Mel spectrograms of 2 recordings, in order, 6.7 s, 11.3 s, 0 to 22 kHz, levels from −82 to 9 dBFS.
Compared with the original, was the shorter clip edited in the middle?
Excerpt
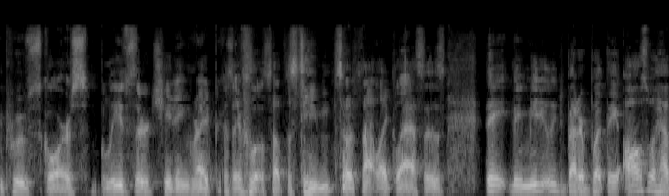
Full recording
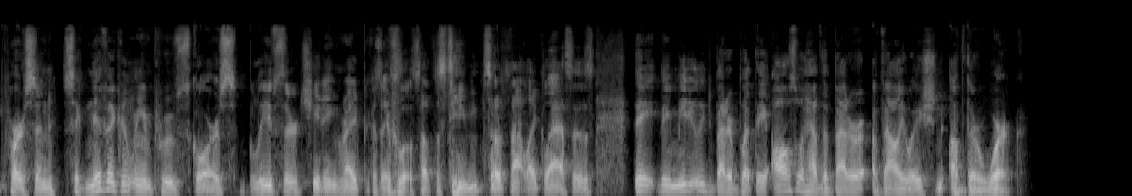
no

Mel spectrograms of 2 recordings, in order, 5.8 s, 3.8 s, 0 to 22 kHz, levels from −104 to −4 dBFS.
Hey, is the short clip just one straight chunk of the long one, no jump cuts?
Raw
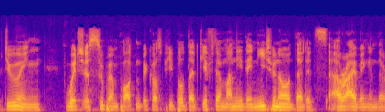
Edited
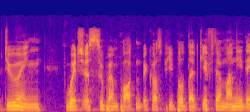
yes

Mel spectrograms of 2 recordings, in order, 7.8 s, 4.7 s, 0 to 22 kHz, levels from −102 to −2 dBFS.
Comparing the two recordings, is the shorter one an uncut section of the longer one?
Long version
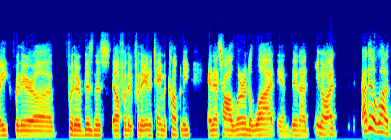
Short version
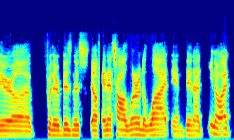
no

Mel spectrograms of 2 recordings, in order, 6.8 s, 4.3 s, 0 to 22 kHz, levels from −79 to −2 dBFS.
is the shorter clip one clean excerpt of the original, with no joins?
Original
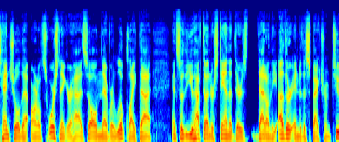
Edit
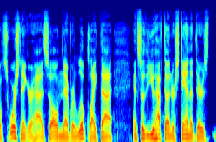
yes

